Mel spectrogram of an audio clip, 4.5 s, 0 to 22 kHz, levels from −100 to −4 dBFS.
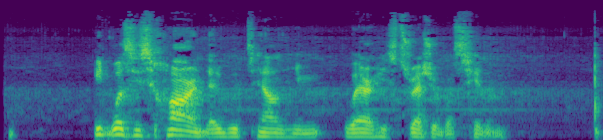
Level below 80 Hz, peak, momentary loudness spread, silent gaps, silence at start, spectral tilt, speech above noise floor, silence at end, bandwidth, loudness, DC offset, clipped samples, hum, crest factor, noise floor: -60 dBFS; -2 dBFS; 15 LU; none; 0.05 s; -3 dB/octave; 39 dB; 0 s; 15.5 kHz; -20 LUFS; under 0.1%; under 0.1%; none; 20 dB; -60 dBFS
